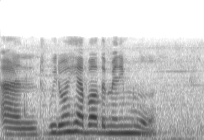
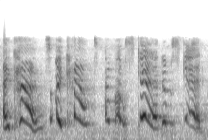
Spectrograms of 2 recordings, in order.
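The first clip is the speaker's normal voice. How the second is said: very high, frightened plea; scared pleading; 4 dB louder than usual. Retold or imitated. Learner driver pleading with the evaluator, high and scared. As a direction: squeak out that you can't do it. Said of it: "And I'm like".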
